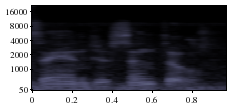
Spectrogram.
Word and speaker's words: San Jacinto: Well, today we are in San Hento Battleground area. Otherwise, some people pronounce it as San Jasento.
